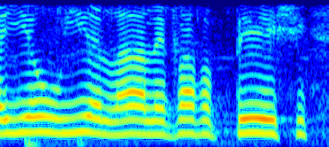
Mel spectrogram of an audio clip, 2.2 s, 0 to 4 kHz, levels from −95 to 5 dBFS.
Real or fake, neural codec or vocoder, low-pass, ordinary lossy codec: real; none; 3.6 kHz; none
